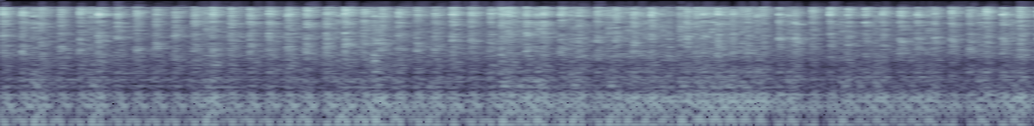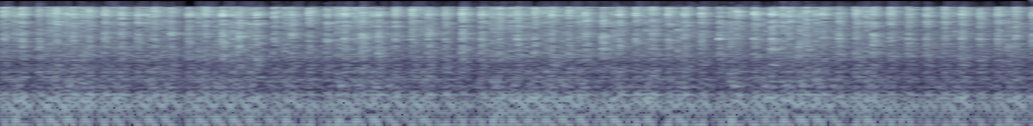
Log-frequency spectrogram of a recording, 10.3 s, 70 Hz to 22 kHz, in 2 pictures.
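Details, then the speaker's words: Yamaha V-Star 650 Classic, completely cold engine, choke off, after carburetor work: ragged, uneven V-twin idle, rear cylinder firing constantly, front dropping in and out; intermittent misfire at idle, front carb suspected of fuel transfer issue. "it is idling uh on both cylinders one of them is sporadic the rear one seems to be firing constant and the front one seems to be kind of on and off firing"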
